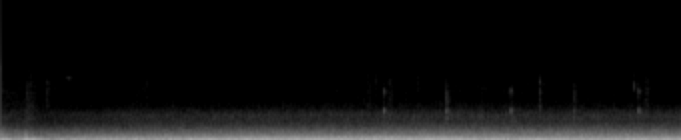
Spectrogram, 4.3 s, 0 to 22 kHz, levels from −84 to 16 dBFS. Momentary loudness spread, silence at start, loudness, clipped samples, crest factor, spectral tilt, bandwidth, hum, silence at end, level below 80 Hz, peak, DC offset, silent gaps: 5 LU; 0 s; -23 LUFS; under 0.1%; 14 dB; -12 dB/octave; 4.6 kHz; none; 0 s; -34 dBFS; -8 dBFS; under 0.1%; none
